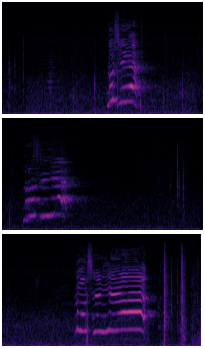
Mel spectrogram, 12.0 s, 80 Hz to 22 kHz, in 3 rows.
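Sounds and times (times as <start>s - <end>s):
faint footsteps: 0.0s - 4.4s
young woman shouting: 2.1s - 3.0s, 4.4s - 5.8s, 9.5s - 11.2s.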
